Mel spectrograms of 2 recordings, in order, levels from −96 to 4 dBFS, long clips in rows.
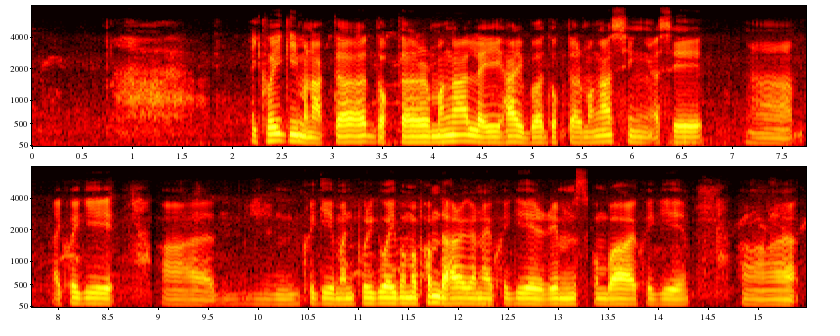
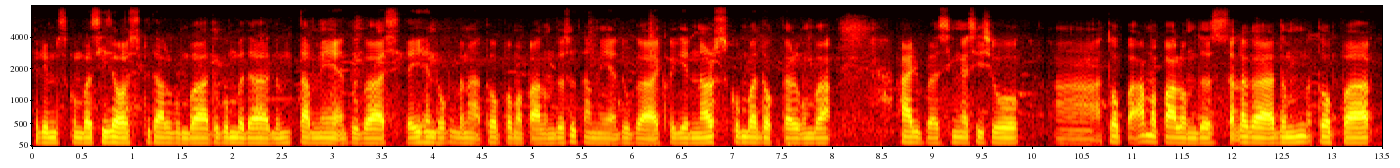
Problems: background sounds at intervals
